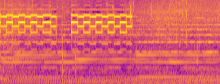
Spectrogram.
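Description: Cell phone ringtone ringing twice, each a quick warbling trill of about half a second, over soft sustained background music.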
